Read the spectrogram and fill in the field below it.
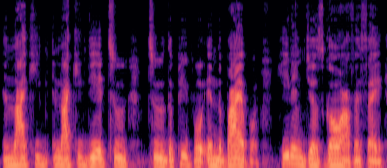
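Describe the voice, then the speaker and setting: A man with a medium-pitched, steady voice talks briskly, giving an informal sermon straight to the camera. He exhorts and repeats himself, restarting often and checking in again and again with "okay?"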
